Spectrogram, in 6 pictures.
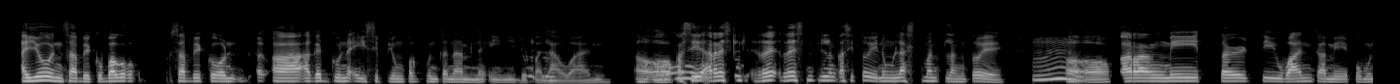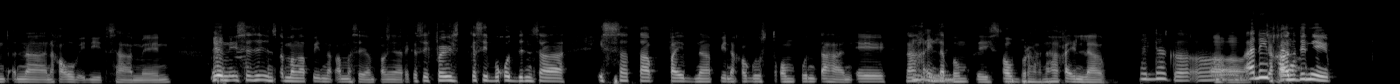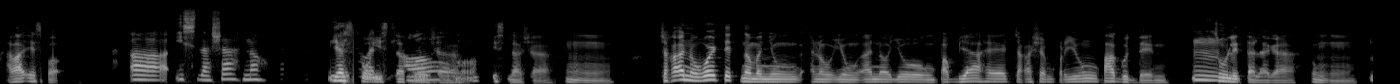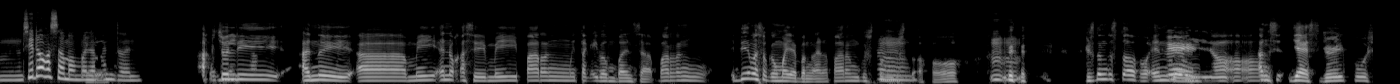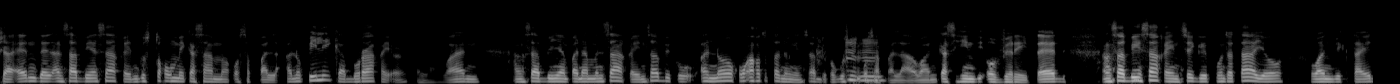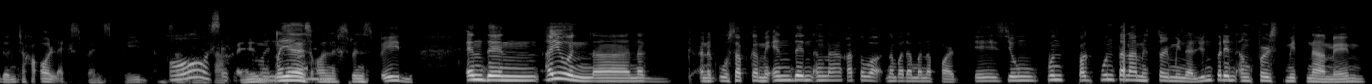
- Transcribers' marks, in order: other noise; other background noise; tapping; background speech; laugh; in English: "overrated"
- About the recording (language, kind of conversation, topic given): Filipino, unstructured, Ano ang pinakamasayang sandaling naaalala mo?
